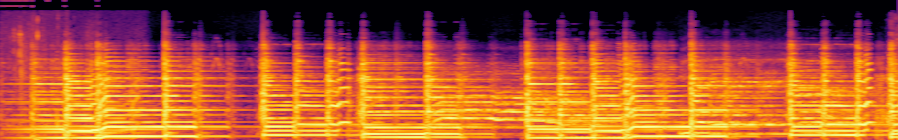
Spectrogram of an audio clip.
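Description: A pop song plays loudly and steadily, built on bright, effects-laden electric guitar chords struck in a rhythmic pattern with sharp, regular accents; no singing is heard.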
